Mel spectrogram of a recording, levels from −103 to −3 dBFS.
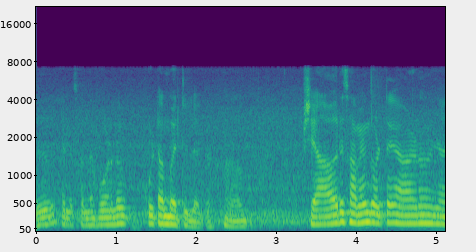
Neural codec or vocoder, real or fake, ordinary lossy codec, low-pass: none; real; none; 7.2 kHz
